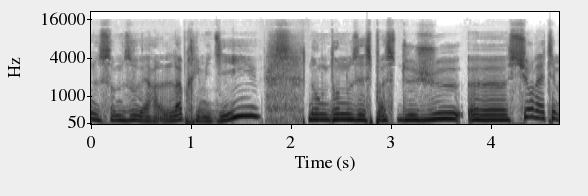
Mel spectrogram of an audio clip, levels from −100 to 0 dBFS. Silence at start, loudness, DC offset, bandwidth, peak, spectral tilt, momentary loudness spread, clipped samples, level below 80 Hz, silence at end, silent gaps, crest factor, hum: 0 s; -14 LUFS; 0.4%; 11.5 kHz; -4 dBFS; -6 dB/octave; 5 LU; under 0.1%; -40 dBFS; 0 s; none; 10 dB; none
